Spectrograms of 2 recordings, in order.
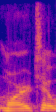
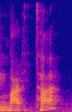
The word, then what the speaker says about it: Marta: Now your name, is it Marta with a hard T or Marta? Like, it's with a hard T, yes. Hard T, okay. Yeah, in Portuguese you say Marta. So the T it is, pronounced, yeah.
